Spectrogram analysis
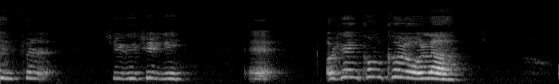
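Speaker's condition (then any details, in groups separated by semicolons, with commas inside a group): Dyskinetic cerebral palsy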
